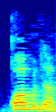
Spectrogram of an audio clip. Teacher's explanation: क़ब्ल में कौफ को पुर और बा पे कलकला करना है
